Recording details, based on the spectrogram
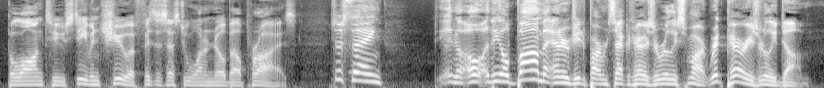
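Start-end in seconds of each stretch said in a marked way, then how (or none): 3.3-8.1 loud sarcastic voicing of the article; hammed-up snide jab; mocking paraphrase. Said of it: "That's what they're saying".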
